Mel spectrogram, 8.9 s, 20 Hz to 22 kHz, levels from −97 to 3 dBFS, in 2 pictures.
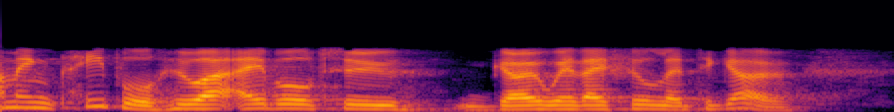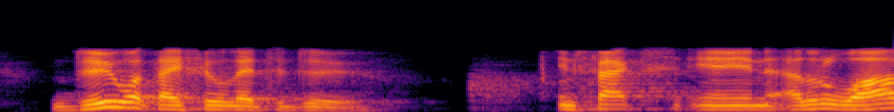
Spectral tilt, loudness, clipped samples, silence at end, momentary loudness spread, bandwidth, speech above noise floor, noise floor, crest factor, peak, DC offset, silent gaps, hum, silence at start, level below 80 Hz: -9.5 dB/octave; -19 LUFS; under 0.1%; 0 s; 14 LU; 3.9 kHz; 36 dB; -55 dBFS; 20 dB; -2 dBFS; under 0.1%; none; none; 0 s; -64 dBFS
